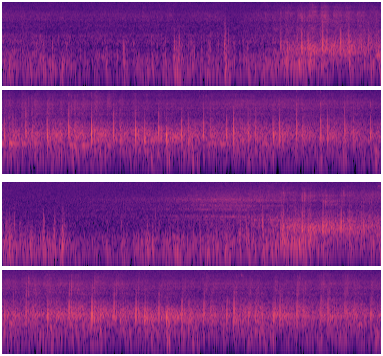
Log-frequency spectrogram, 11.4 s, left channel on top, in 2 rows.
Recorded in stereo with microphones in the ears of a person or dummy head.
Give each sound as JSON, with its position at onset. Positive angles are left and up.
{"t": 4.2, "sound": "running footsteps", "side_deg": 55, "distance_m": 7.0}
